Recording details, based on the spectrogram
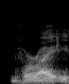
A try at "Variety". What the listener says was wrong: why does he pronounce variety without the T? He says variety.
